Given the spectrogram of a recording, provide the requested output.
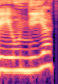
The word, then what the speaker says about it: Veoneer: Det er ikke nogen hemmelighed, at vi har lidt svært ved at udtale. Det er et selskabsnavn. Veoneer kalder jeg det. Ja, ja. Det er staves V-E-O-N-E-E-R. Altså ja.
